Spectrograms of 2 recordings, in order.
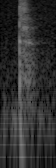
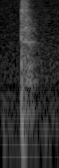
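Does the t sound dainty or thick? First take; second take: dainty; dainty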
